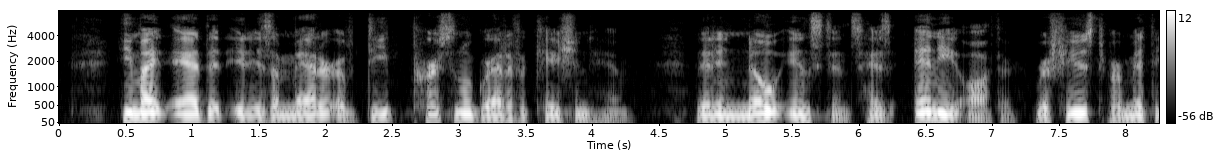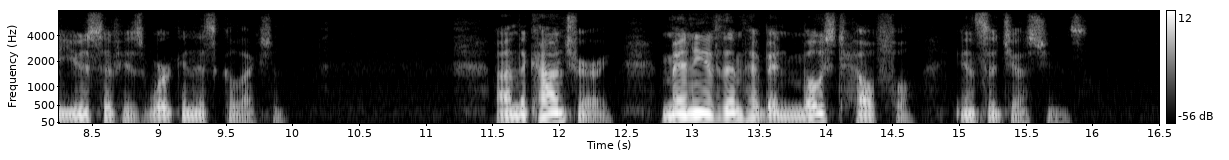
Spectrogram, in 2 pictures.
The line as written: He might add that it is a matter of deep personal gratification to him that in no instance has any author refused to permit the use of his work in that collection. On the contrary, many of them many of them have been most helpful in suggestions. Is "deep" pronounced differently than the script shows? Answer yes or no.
no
